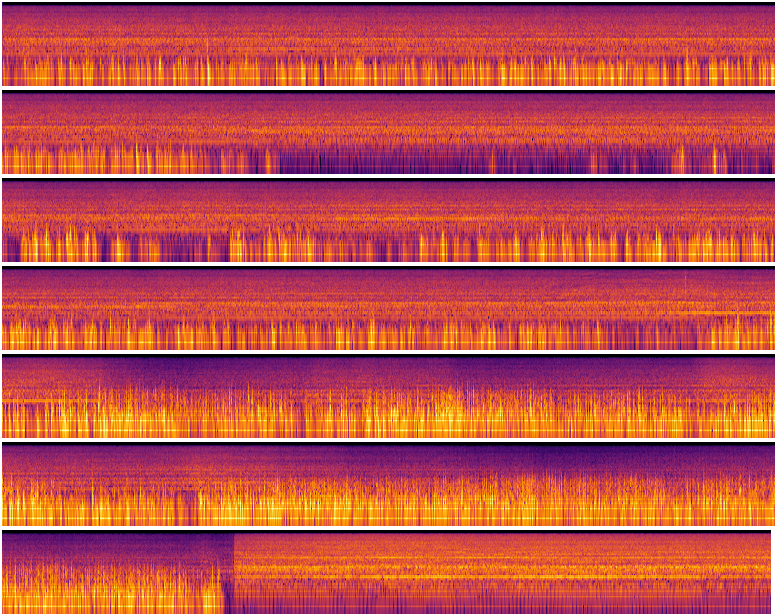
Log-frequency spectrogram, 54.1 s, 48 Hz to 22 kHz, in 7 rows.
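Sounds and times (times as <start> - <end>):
wind buffeting microphone: 0.0 - 10.6, 13.5 - 54.0
cooling fans rushing: 0.0 - 54.0.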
